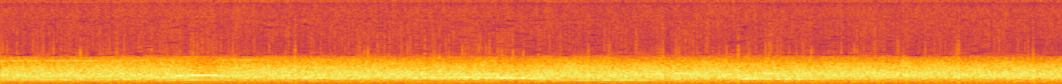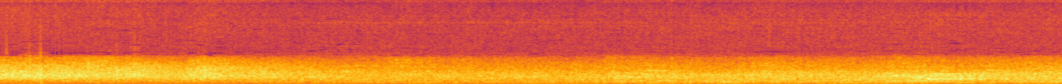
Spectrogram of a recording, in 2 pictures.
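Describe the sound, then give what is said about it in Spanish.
Sustained applause from the audience at a session of Argentina's Legislative Assembly before the president's address, a dense, even wash of clapping that eases slightly partway through and then swells again. “Un cerrado aplauso para la presentación de Mauricio Macri.”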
